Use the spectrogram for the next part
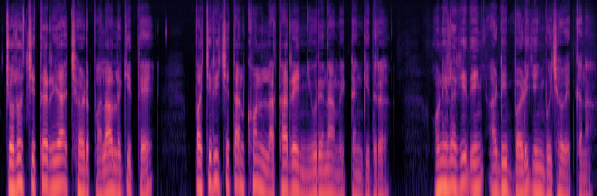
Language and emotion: Santali, sad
